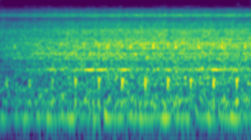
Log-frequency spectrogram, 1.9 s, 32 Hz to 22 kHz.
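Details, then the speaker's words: Chrysler Newport revived after about 22 years sitting, idling on a newly installed in-tank fuel pump: a light, regular ticking or suction noise about six times a second over a smooth idle, which the owner believes is common with new pumps. "Quick question. I don't know if you can hear that over camera, but the fuel pump makes this weird noise."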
